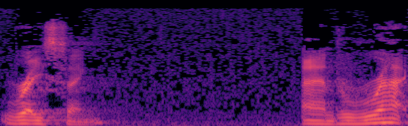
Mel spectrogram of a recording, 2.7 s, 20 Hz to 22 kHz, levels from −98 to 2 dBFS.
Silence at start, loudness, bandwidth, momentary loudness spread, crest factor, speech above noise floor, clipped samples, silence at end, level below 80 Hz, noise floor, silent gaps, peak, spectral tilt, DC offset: 0 s; -32 LUFS; 17 kHz; 15 LU; 20 dB; 27 dB; under 0.1%; 0 s; -60 dBFS; -58 dBFS; none; -14 dBFS; -4 dB/octave; under 0.1%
